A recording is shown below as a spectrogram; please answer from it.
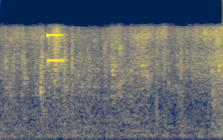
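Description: A single short electronic beep about half a second in, a clean high tone, over a steady murmur of room noise.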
